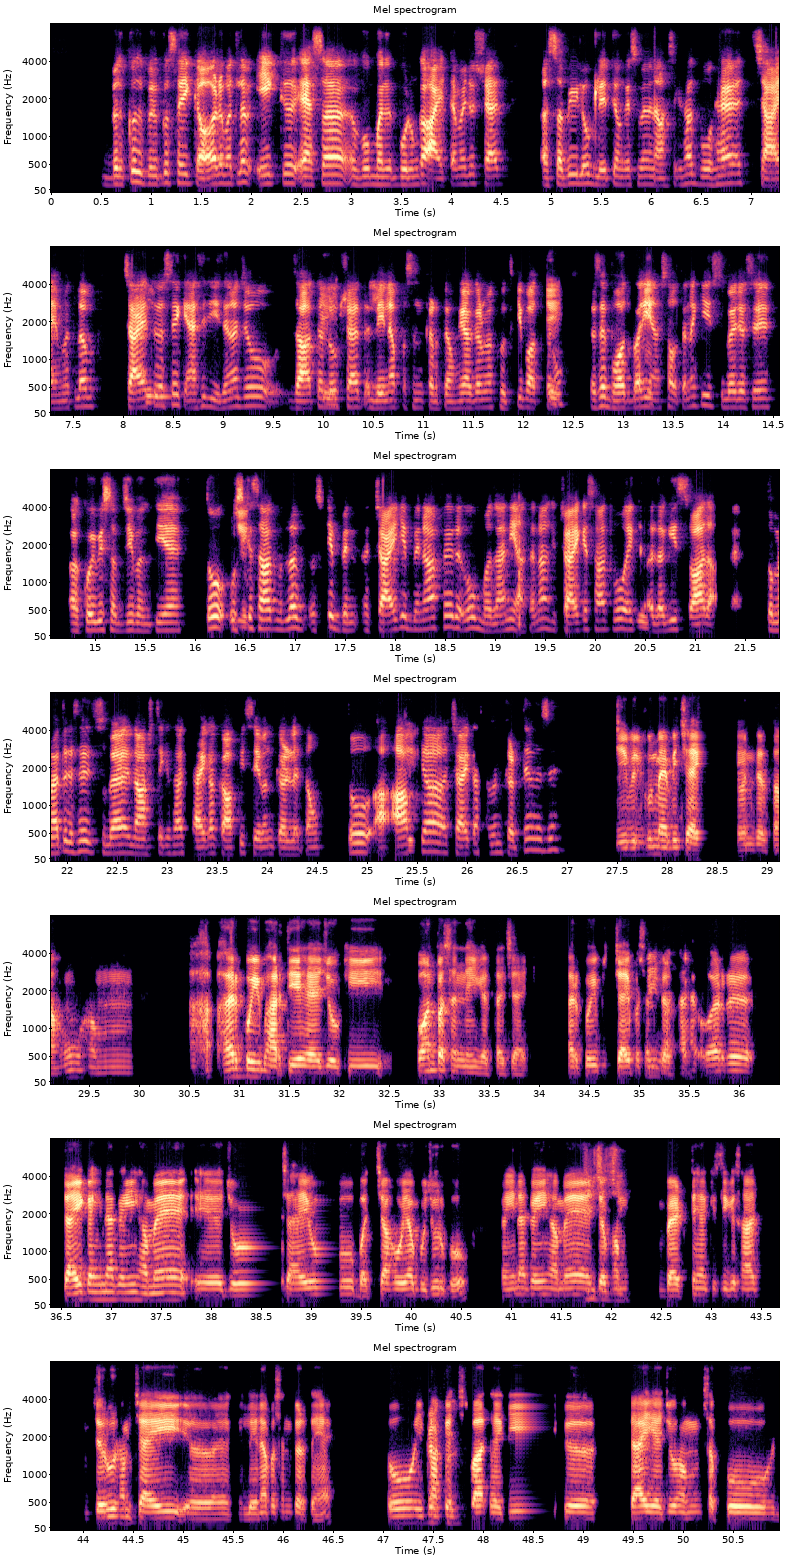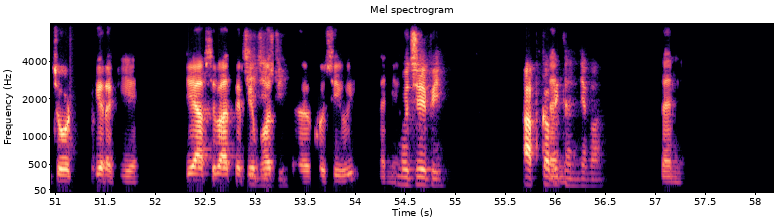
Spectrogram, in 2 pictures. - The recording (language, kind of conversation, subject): Hindi, unstructured, आपका पसंदीदा नाश्ता क्या है, और क्यों?
- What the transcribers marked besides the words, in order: static; in English: "आइटम"; tapping; distorted speech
